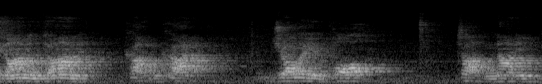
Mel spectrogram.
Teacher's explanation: In Canada, the words in these 2 lists are all pronounced with the same vowel. For me, the vowel is low back and rounded ah. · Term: unmerging of back vowels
